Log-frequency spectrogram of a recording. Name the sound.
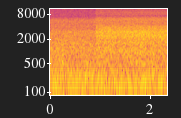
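waterfall rushing water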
